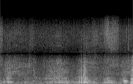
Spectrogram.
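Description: Faint, steady background noise in a pause between a man's words, with his voice starting up again at the very end.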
